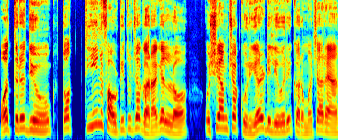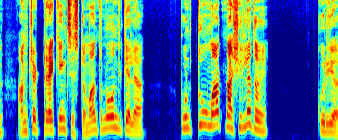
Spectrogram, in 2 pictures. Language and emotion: Goan Konkani, surprised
